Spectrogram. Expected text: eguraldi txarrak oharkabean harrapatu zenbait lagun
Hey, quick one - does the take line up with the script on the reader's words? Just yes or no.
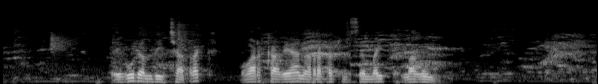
yes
